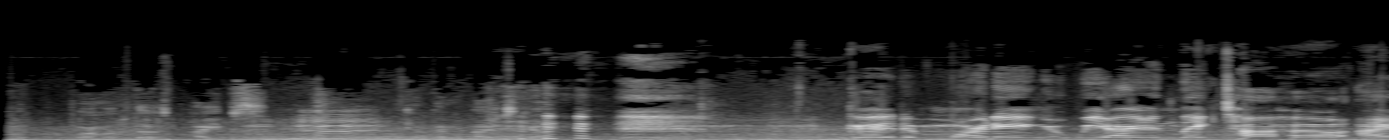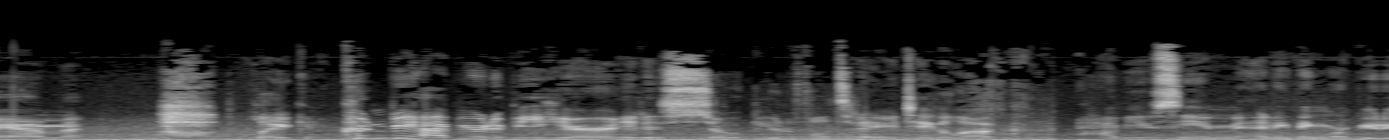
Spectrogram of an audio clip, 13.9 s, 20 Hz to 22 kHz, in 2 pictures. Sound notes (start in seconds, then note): 2.4 laughs; 7.1 sighs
